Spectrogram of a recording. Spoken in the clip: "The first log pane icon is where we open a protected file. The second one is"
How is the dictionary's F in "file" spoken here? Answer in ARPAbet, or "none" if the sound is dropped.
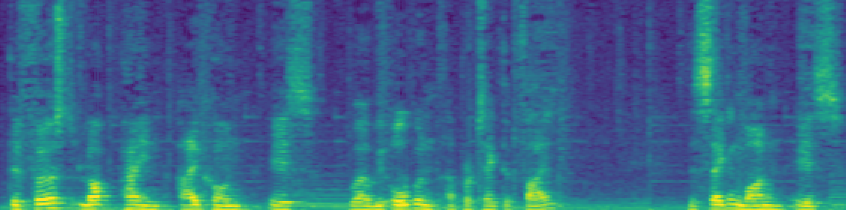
F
